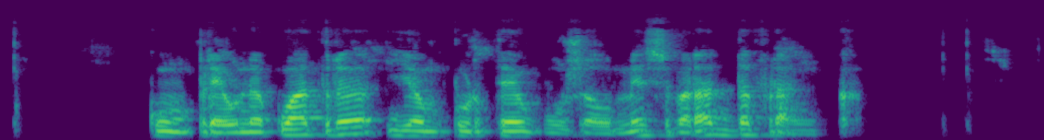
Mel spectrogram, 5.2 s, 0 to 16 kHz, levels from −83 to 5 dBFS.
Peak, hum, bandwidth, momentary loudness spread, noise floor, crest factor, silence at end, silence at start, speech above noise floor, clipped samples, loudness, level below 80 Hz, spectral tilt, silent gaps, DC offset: -2 dBFS; none; 7.6 kHz; 12 LU; -67 dBFS; 18 dB; 0.9 s; 0.75 s; 50 dB; under 0.1%; -17 LUFS; -70 dBFS; -6 dB/octave; none; under 0.1%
